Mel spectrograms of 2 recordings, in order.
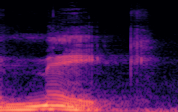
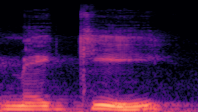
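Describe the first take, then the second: First: The word ends on the k sound. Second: The word ends with an added ee sound. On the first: The speaker calls it right. "we say make" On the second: The speaker calls it wrong. "we don't say makey"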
